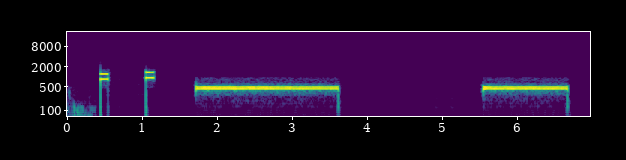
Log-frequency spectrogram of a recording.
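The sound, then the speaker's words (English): A telephone call being placed: two short dual-tone keypad beeps, then two long, steady ringback tones separated by a silent gap. “I'm going to dial his number. Let's hopefully he picks up.”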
